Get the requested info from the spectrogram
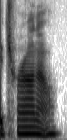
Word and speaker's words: Toronto: And that's how you say it. You say Toronto. You just kind of like slur it all together.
